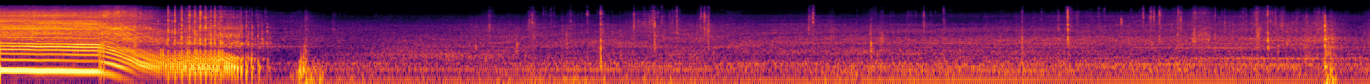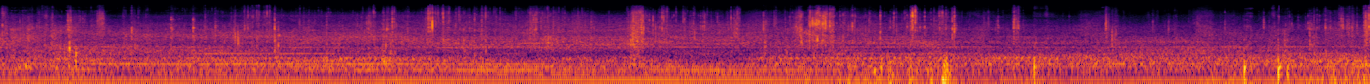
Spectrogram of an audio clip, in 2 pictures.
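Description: Top-handle chainsaw at full throttle, then let off about a second in so the revs fall away to a steady idle. Small clicks and scrapes of climbing hardware and gloves on bark run over the idle.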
